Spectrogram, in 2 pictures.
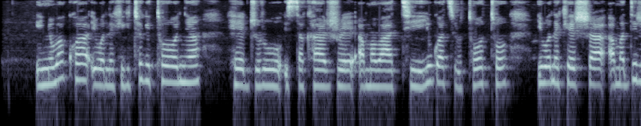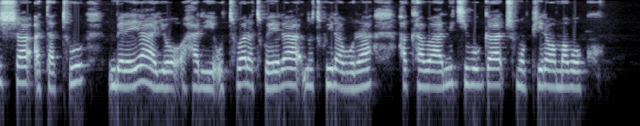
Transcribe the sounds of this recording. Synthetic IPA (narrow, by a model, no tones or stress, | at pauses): iɲuβakwaiβo̞ne̞kiɡit͡ʃe̞ɡitʰo̞ːɲa | he̞ːd͡ʒuɾuʔisakʰaʒwe̞ʔamaβaːtʰijubɡwaːt͡siɾutʰo̞tʰo̞iβo̞ne̞ke̞ʃaʔamadiɾiʃaʔatatʰuimbe̞ɾe̞jaːjo̞haɾiṵtʰuβaɾatwe̞ːɾanutwiːɾaβuɾahakʰaβanikʰiβuɡat͡ʃumupʰiːɾawamaβo̞kʰo̥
